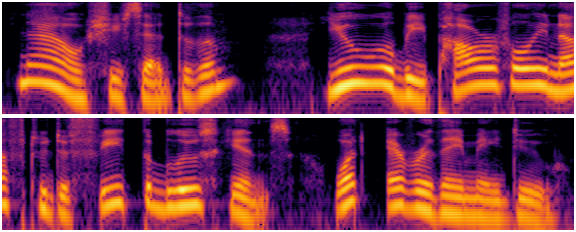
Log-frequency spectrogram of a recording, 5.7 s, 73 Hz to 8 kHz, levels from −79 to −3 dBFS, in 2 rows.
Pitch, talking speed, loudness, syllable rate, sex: 190 Hz, 190 wpm, -17 LUFS, 5.0 syllables/s, female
